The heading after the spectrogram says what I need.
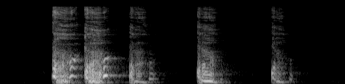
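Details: Girl coughing: five forceful, harsh, chesty coughs, the first three in a quick run and two spaced after.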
